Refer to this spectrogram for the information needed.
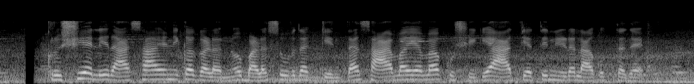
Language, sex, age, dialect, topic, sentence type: Kannada, female, 18-24, Mysore Kannada, agriculture, statement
